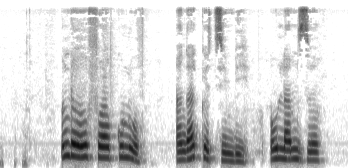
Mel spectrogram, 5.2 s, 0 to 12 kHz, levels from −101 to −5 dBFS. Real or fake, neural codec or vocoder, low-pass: real; none; 9.9 kHz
